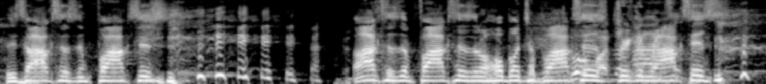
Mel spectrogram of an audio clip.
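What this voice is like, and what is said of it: Dr. Seuss-style rhyming impression. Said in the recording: “He sounded like he went a little Dr. Seuss there ... That is a funny impression”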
